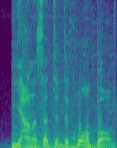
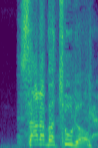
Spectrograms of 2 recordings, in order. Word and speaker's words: Antetokounmpo: Giannis Antetokounmpo.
